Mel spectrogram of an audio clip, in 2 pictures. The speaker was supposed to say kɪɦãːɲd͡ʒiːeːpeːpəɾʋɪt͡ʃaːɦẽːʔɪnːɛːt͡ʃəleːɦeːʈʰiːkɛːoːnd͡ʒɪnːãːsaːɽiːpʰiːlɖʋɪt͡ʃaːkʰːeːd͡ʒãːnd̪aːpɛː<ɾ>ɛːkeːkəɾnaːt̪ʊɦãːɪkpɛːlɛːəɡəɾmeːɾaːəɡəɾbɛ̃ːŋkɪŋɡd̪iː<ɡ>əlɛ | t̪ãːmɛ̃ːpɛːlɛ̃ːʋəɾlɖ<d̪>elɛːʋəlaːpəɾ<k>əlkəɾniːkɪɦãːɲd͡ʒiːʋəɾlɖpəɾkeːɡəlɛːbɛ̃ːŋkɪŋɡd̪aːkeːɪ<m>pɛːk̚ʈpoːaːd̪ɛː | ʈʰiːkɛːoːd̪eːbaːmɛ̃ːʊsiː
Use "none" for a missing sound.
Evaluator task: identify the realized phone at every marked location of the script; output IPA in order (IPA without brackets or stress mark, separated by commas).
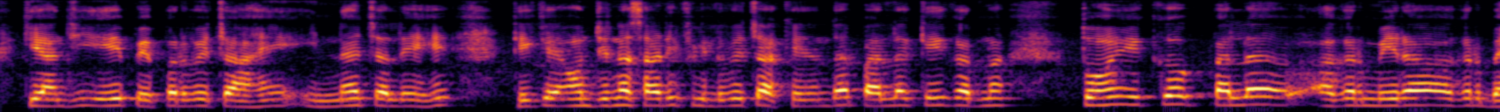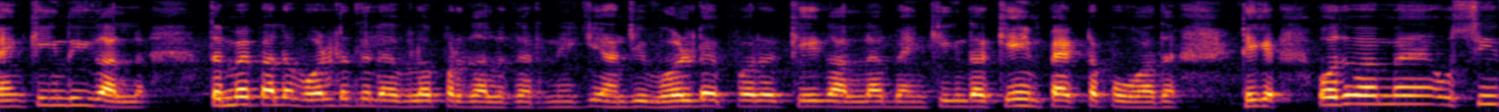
l, ɡ, d̪, ɡ, m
